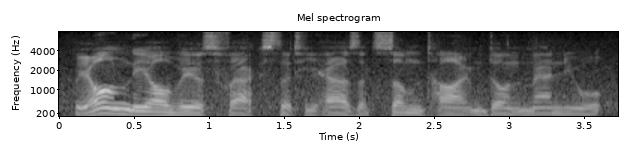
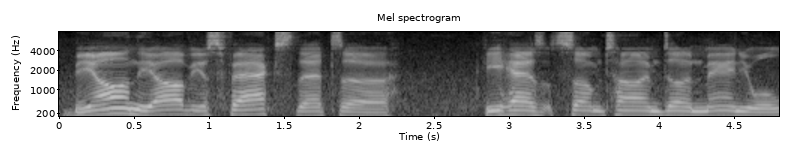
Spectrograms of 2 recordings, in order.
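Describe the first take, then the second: First: It is read in the plain narrator voice. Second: It is read in a distinct character voice. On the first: The speaker calls it wrong. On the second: The speaker calls it right.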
